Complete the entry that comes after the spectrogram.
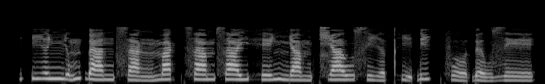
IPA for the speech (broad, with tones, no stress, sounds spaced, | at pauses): ʔ i˧ ə̯ ɲ ə̰˧˥ m ɗ a˧ n s a˧˩ ŋ m a˦˥ k̚ s a˧ m s a˧ j h e˨˦ ɲ a˨˩ m t͡ɕ a˧ w s i˧˩ ə̯ t̪ʰ ḭ˧˨ ɗ i˦˥ k̚ f o˧˩ ɗ ə˧˩ w z e˨˩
